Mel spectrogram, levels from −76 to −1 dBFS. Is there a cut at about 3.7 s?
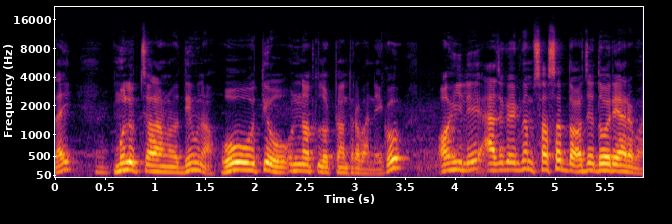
yes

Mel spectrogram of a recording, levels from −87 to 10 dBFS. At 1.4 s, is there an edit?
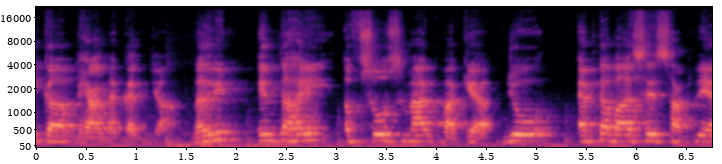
no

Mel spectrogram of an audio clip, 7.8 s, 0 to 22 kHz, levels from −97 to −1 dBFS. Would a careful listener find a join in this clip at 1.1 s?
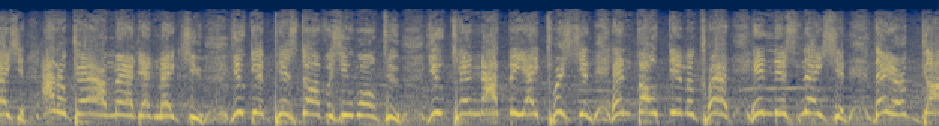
no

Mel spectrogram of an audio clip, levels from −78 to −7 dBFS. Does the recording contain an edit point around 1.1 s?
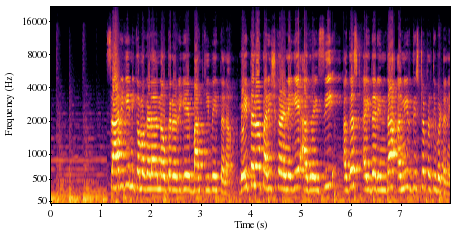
yes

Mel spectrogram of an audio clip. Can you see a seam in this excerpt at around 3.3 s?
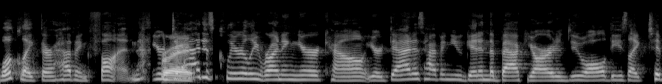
no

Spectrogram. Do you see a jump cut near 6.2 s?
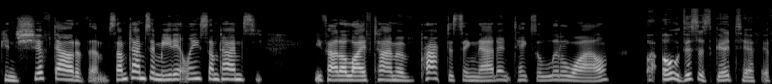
yes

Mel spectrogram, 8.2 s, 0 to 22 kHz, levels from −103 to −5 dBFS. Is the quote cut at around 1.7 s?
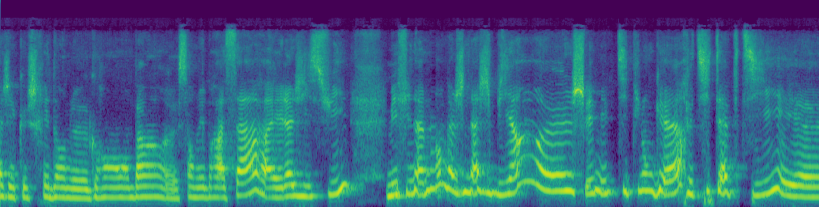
no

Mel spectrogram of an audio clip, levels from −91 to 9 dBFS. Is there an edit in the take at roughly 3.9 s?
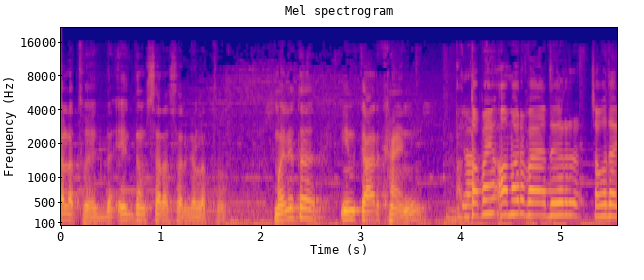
yes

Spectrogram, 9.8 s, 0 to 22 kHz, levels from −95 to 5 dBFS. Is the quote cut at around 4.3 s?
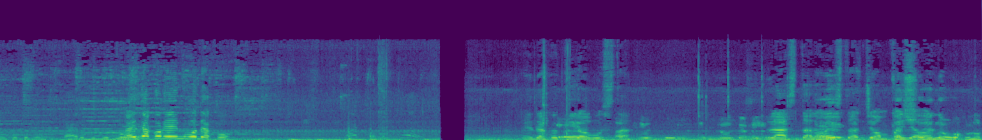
yes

